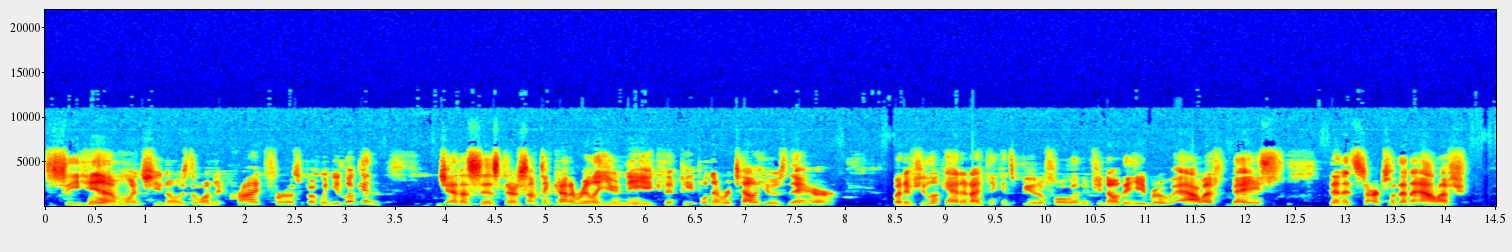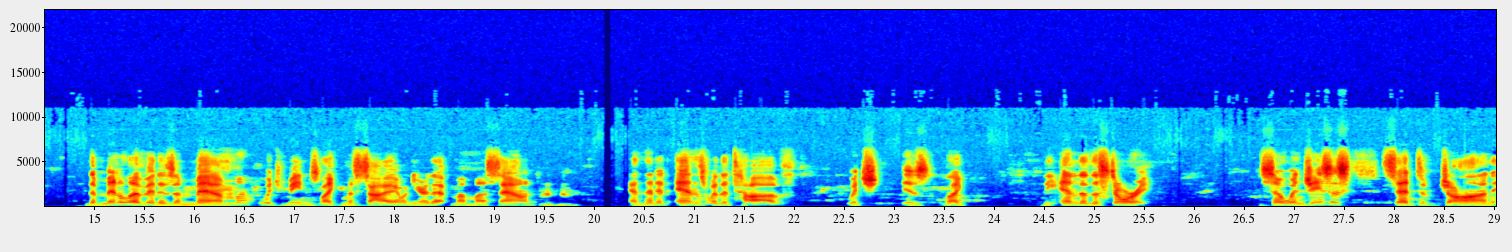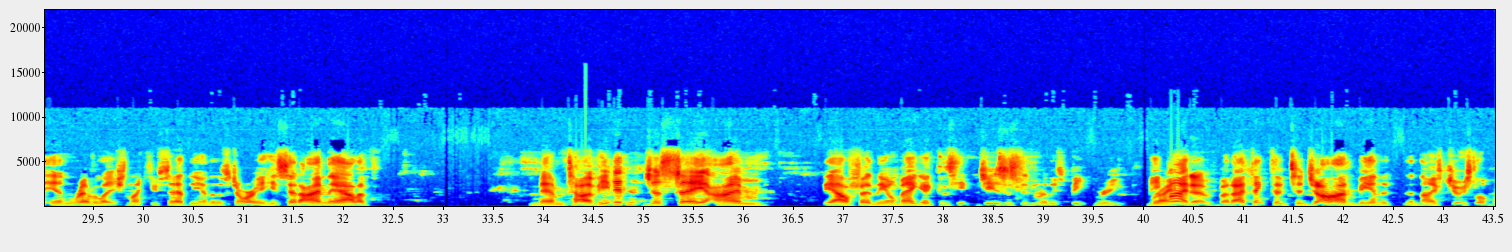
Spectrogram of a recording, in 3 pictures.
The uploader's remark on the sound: NRB Interview from the Expo Floor NRB 2021.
